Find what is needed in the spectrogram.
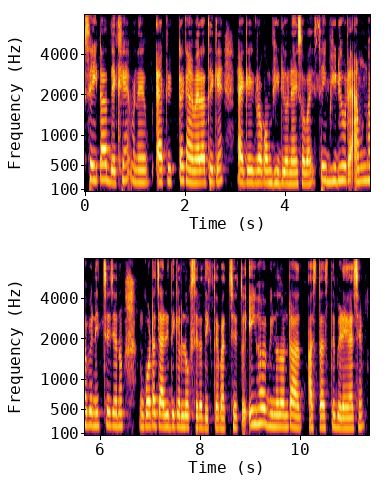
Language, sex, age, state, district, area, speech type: Bengali, female, 45-60, West Bengal, Nadia, urban, spontaneous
